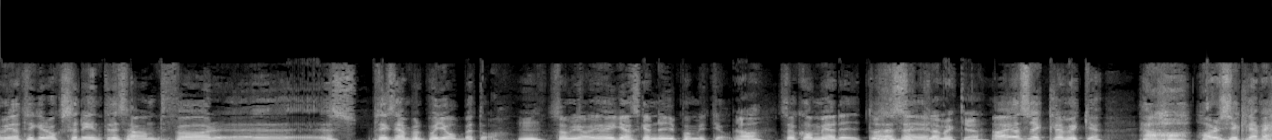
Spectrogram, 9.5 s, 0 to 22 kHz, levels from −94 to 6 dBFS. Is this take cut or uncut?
uncut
